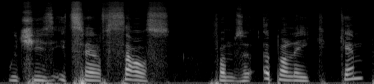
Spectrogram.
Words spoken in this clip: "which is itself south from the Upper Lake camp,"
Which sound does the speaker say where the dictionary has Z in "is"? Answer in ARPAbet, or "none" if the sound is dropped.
Z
